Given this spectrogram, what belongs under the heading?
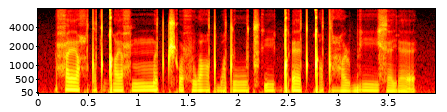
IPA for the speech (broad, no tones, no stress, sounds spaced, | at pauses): ħ ɛː ħ dˤ ə tˤ ŋ͡ǃ ɛː ħ mː ə t t͡ʃʼ o ħ w o tˤ b ʏ t uː t͡sʼ iː ǃʼ ɛ t ǃ ʏ tˤ ɦ o ɭ b iː x ɛ i̯ ɾ ɛː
